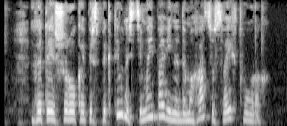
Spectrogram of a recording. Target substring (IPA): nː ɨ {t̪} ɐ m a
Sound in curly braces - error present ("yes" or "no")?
yes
